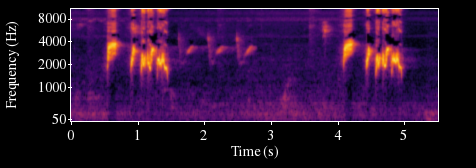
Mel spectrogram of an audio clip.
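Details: A red-whiskered bulbul sings a training song for white-cheeked birds to copy. Loud, rich warbled phrases repeat about every three seconds, with quiet, thin whistled notes in the gaps.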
